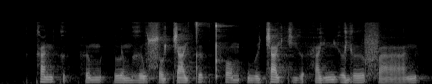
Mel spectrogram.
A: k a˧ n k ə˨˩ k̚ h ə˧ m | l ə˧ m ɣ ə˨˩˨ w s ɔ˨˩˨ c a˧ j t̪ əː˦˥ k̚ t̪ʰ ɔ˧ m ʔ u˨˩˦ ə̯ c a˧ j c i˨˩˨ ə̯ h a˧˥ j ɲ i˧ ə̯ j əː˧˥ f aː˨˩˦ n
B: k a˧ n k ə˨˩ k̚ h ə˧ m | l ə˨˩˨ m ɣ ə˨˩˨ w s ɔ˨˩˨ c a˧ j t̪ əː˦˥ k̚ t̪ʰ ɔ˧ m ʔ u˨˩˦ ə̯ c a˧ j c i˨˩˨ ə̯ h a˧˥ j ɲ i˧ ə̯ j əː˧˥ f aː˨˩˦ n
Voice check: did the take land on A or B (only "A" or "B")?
B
